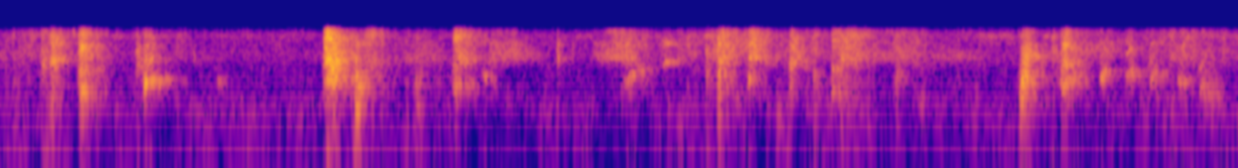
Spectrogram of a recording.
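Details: Sophie, a pet Papillon puppy, goes wild at the cue that someone is coming into the house, letting out bursts of sharp high barks and yips in clusters, with quieter pauses between.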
